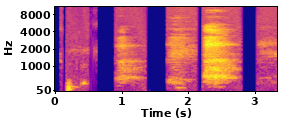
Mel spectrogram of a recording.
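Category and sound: vocal imitation, imitated heavy breathing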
